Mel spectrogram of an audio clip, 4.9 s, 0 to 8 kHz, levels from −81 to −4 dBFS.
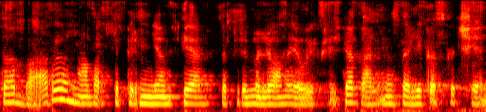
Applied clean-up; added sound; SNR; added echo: neural mask model Resemble Enhance denoiser.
